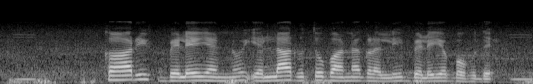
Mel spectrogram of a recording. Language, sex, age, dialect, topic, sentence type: Kannada, male, 18-24, Mysore Kannada, agriculture, question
